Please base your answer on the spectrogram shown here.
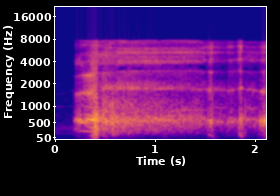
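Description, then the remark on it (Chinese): An old man coughs in a rough, wheezy fit, heard from ahead in the dark while walking towards a basement: a harsh opening bark, then a long raspy, breathy drag broken by a few more short coughs, fairly loud and with no talking. “一阵老头的咳嗽声从前方传来。”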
